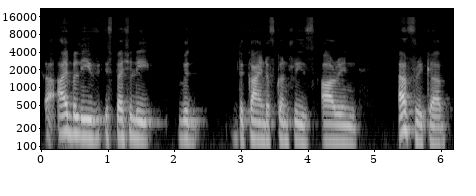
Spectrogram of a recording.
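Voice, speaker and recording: A man giving his views in a casual political discussion who speaks in a measured way and hedges his points. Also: mid-range voice, steady tone, warm tone, poor audio.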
